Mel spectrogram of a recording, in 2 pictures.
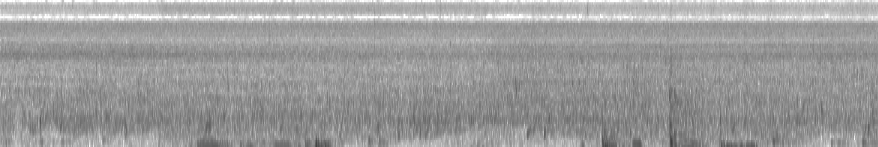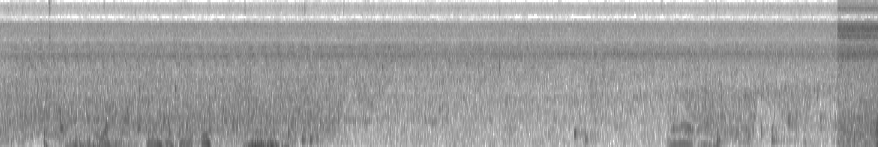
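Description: A rocky river stream in the Borneo interior rushes and gurgles steadily close by, with scattered splashes and knocks breaking through the constant flow.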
